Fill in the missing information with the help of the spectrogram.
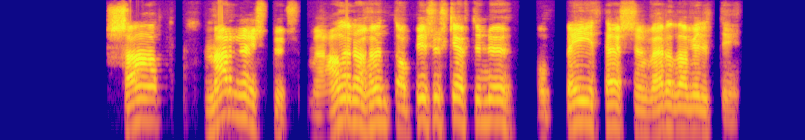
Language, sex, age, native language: Icelandic, male, 40-49, Icelandic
